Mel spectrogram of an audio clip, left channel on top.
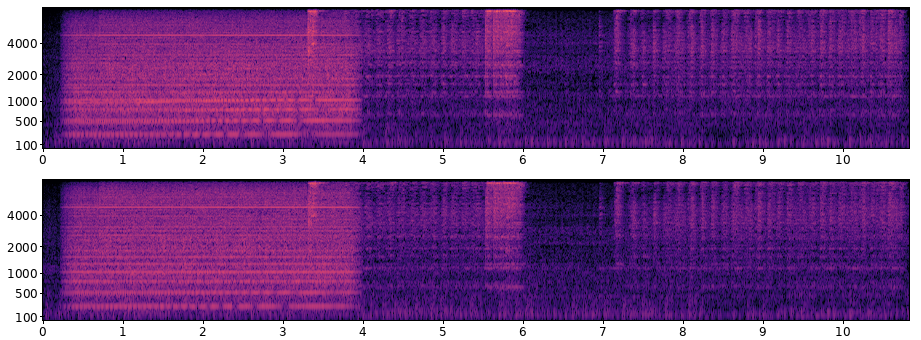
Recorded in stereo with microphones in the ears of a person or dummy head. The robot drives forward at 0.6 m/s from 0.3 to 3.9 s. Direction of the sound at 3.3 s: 40° left (ahead or behind).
